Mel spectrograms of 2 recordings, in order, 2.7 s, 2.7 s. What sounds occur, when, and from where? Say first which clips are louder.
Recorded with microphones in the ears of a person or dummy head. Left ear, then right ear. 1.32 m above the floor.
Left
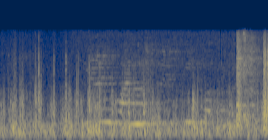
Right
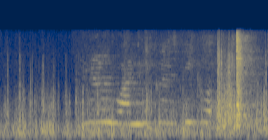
0.8 s a child speaking: right 6 dB; 30° right (ahead or behind), 1.9 m; by 2.6 s 65° right (ahead or behind), 1.2 m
